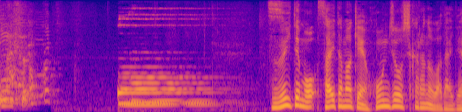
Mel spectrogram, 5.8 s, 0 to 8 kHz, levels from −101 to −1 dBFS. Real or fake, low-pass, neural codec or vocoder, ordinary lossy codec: real; none; none; none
